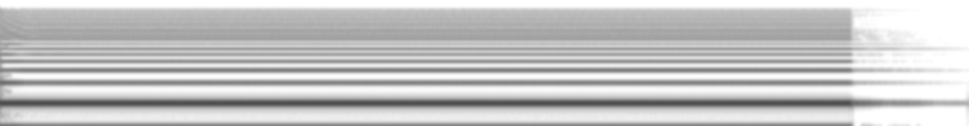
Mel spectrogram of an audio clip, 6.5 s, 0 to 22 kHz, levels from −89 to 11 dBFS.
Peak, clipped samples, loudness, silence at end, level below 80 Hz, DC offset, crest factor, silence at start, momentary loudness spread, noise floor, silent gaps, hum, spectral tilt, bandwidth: -14 dBFS; under 0.1%; -18 LUFS; 0 s; -72 dBFS; 2%; 6 dB; 0 s; 0 LU; -48 dBFS; none; none; 3.5 dB/octave; 16 kHz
